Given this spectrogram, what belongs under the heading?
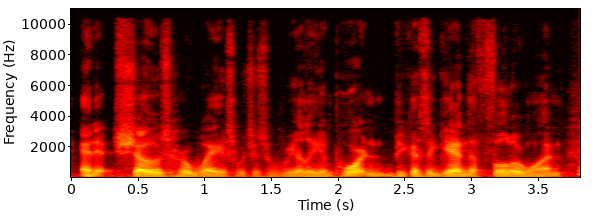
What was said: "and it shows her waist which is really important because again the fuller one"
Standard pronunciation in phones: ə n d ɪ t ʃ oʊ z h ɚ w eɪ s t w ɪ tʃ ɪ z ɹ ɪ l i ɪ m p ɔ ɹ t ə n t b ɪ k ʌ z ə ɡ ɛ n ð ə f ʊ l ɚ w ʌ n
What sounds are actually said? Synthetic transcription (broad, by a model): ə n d ɪ t ʃ oʊ z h ɚ w eɪ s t w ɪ tʃ ɪ z ɹ ɪ l i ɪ m p ɔ ɹ t n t b ɪ k ʌ z ə ɡ ɛ n ð ə f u l ɚ w ʌ n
